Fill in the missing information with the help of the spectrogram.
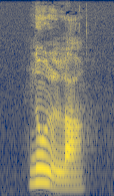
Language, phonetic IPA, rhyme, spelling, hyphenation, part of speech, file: Hungarian, [ˈnulːɒ], -lɒ, nulla, nul‧la, numeral / noun / adjective, Hu-nulla.ogg
- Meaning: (numeral) zero; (noun) 1. zero (digit) 2. a nobody, a zero (someone or something of no importance); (adjective) zero, none whatsoever, none at all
